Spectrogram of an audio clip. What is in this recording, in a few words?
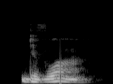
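"devoir", British English; pronunciations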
